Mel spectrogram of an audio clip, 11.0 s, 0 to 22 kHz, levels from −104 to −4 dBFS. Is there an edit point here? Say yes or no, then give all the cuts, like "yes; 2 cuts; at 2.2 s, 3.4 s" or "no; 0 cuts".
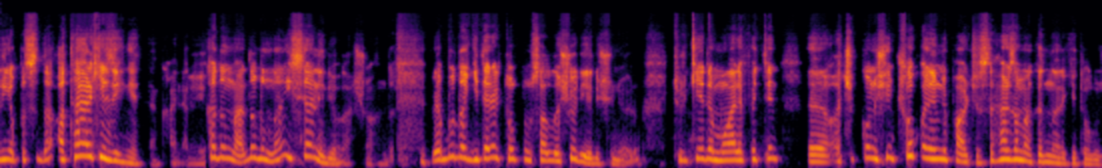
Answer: yes; 1 cut; at 2.0 s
